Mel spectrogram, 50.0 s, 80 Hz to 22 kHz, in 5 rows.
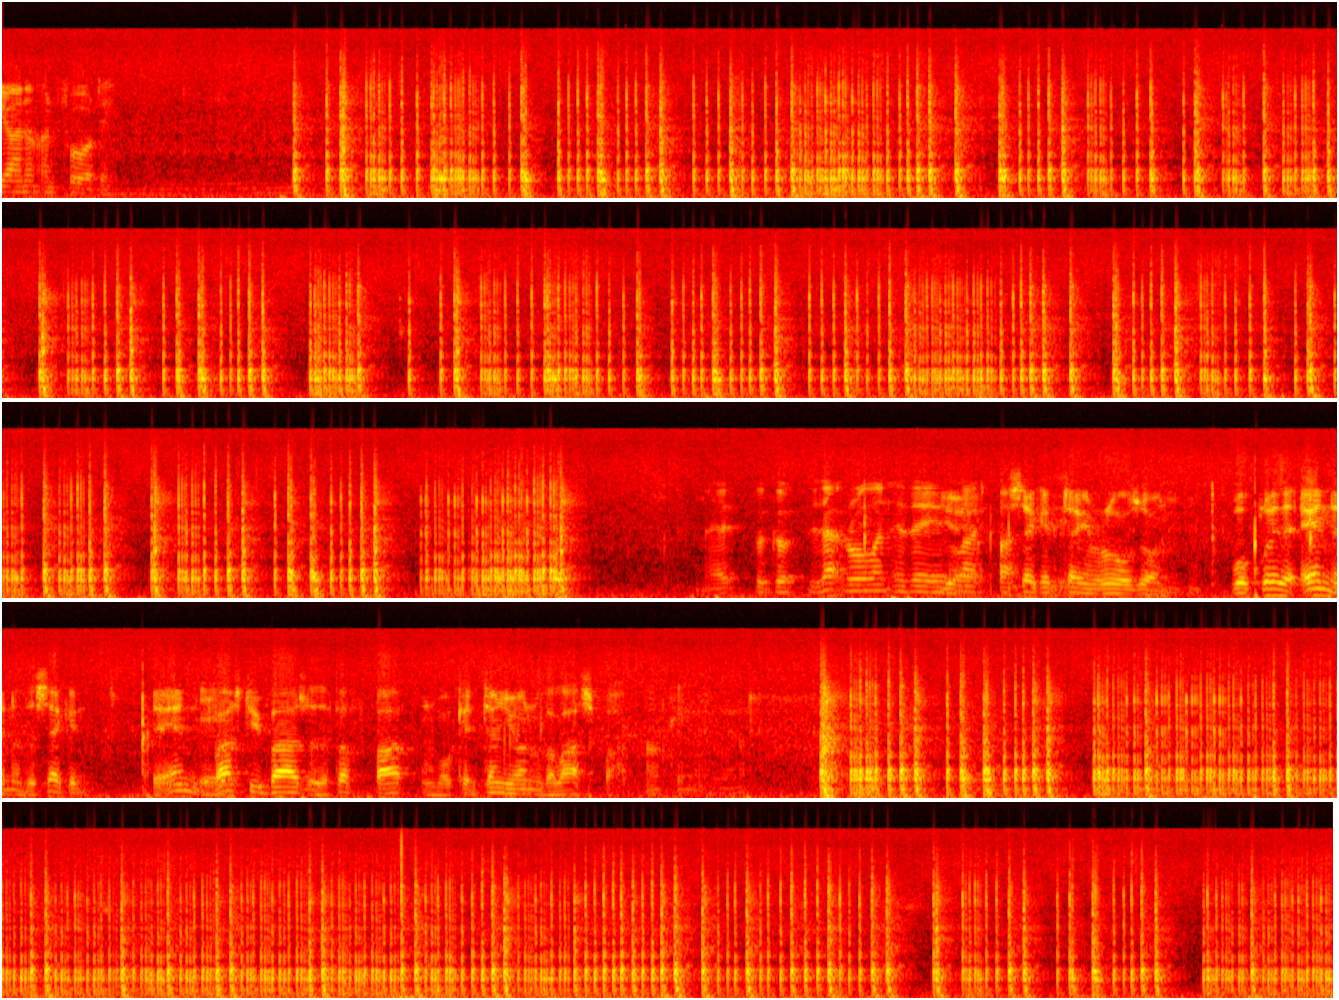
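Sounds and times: drumsticks on practice pad: 0:02.1 - 0:24.4.

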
